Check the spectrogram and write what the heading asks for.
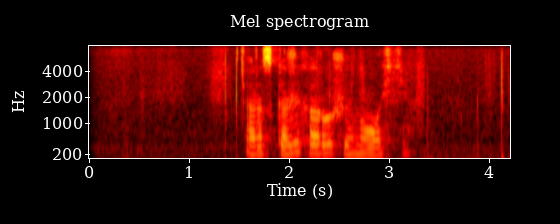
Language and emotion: Russian, neutral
